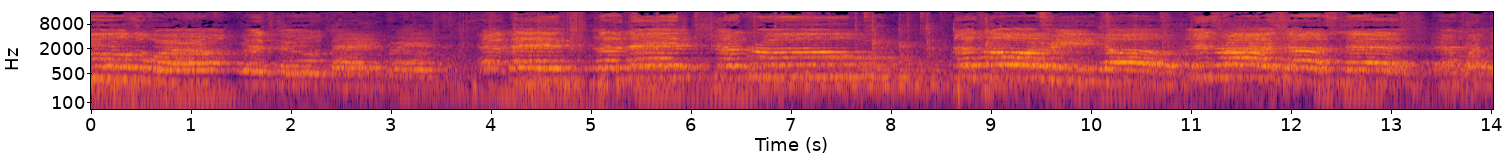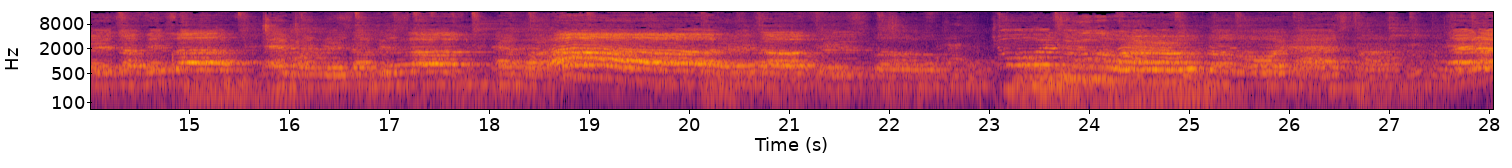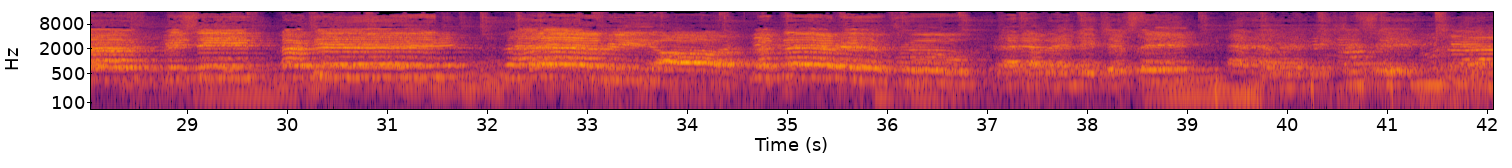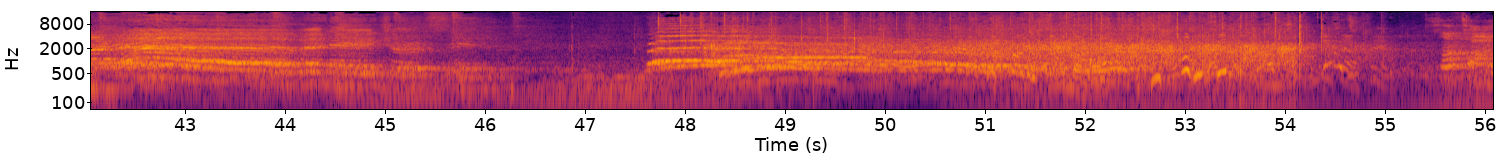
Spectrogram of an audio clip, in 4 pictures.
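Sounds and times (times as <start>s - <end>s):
children's choir singing: 0.0s - 46.8s.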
